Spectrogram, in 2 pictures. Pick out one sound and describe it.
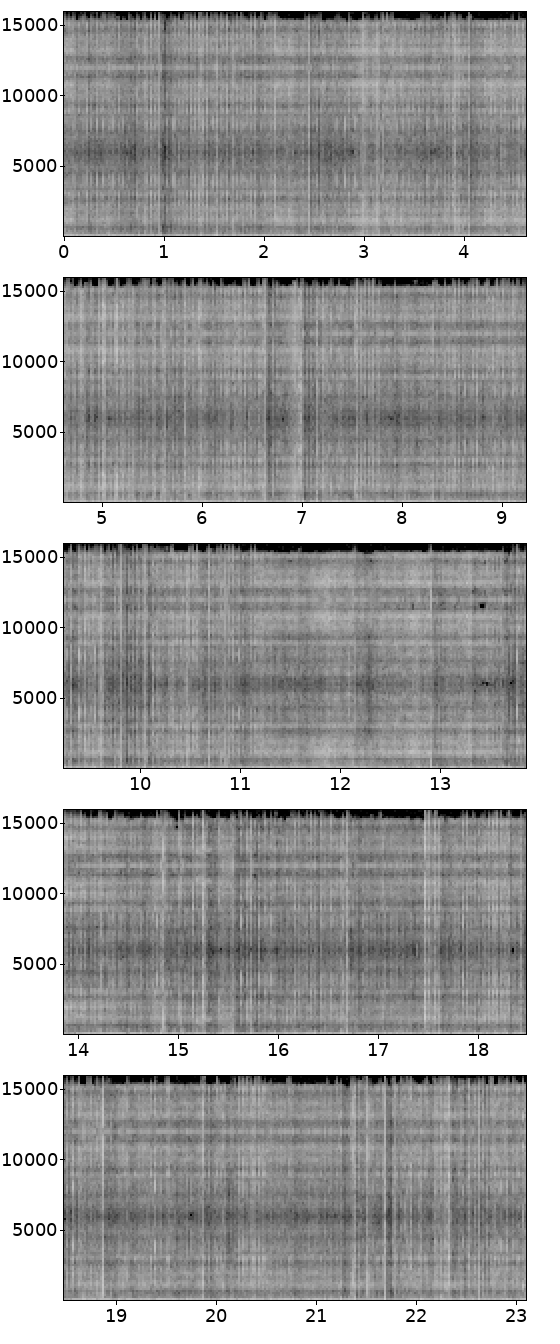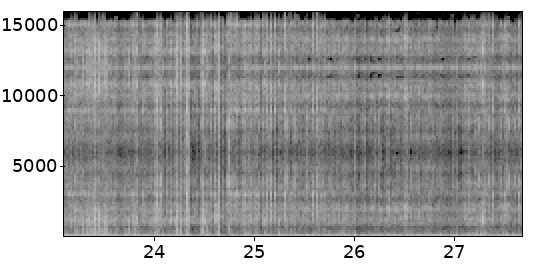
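Tyres crunch and rattle over a rough dirt trail.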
